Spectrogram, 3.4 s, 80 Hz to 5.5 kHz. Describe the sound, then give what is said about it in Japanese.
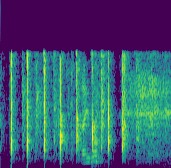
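A group claps in unison in congratulation for a teacher's birthday and the 165th year since the religion's founding, about nine sharp, evenly spaced claps at a brisk steady rhythm, then the clapping stops and a voice begins speaking. “立教165年を迎えさせていただいて、おめでとうございますと思いで拍手をさせていただきたいと思います。”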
